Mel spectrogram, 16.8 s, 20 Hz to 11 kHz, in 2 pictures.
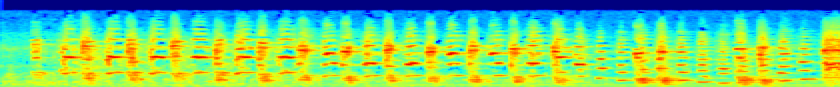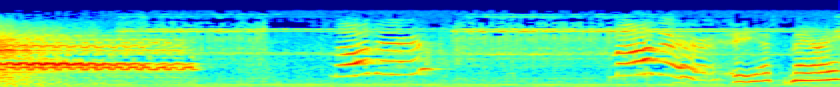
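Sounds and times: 
steady electronic tones: 0.0s - 16.8s
telephone bell ringing in a rapid rattling trill: 9.5s - 16.8s.

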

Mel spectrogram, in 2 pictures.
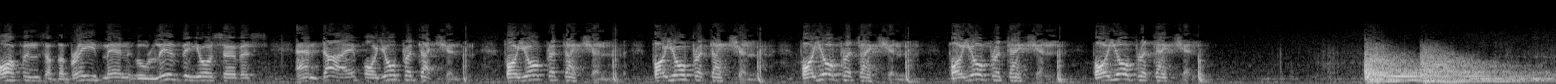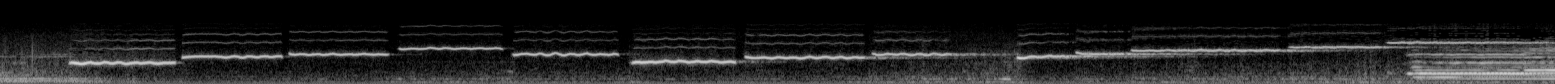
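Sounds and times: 
speech: 0.0s - 12.1s
broad crash or chord: 13.7s - 16.8s
single clear whistle carrying a slow sustained radio theme melody: 15.6s - 31.1s.

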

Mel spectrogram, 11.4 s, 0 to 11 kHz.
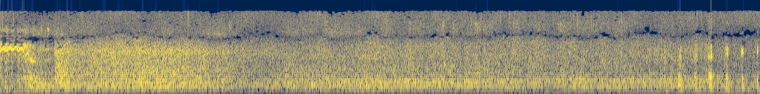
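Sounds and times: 
galloping horses whinnying loudly: 0.0s - 0.8s
galloping horse hooves clattering: 0.0s - 11.4s
laughter: 10.0s - 11.4s.

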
